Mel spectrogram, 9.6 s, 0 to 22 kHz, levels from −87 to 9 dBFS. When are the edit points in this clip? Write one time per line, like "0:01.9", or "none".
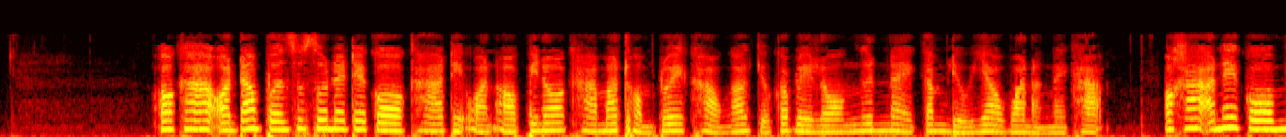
0:08.7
